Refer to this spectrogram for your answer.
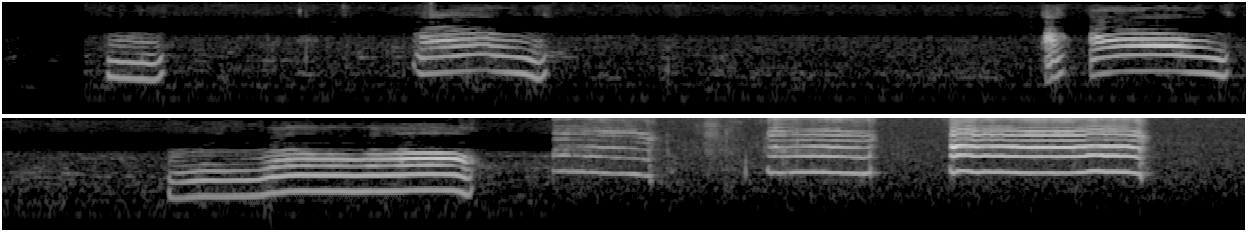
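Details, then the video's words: Domestic cat meowing in a varied series: short falling meows, then longer drawn-out ones, ending in three rapid, loud, high meows close together; quiet indoor setting. "Funny cats and kittens meowing competition"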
